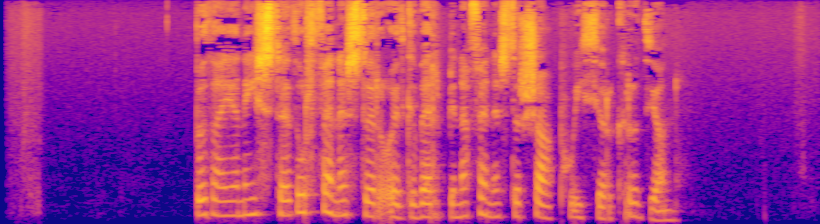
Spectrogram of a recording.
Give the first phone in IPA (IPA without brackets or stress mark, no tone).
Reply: b̥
